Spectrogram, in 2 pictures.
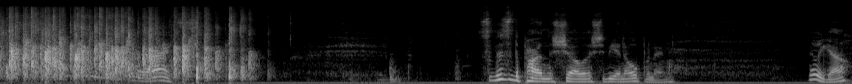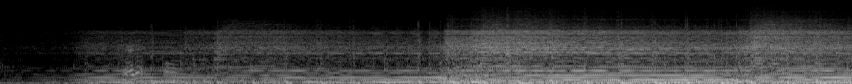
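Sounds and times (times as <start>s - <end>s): rock music with guitar: 8.7s - 17.0s.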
